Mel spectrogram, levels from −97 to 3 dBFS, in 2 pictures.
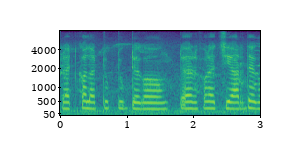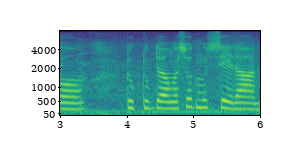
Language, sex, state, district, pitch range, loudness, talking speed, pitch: Chakma, female, Tripura, Dhalai, 225-250 Hz, -15 LUFS, 130 wpm, 235 Hz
